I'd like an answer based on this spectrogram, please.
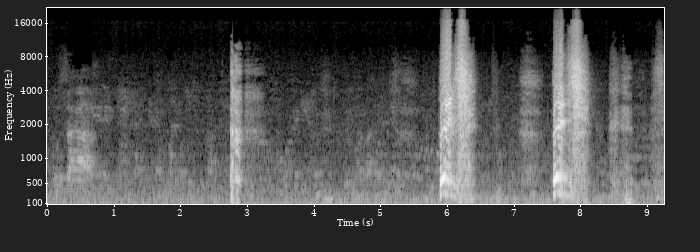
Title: Sneezing Attack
